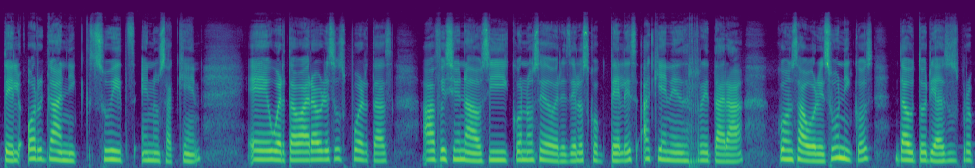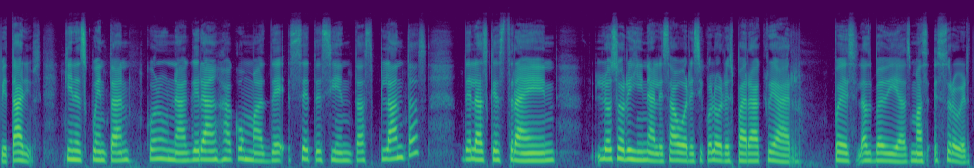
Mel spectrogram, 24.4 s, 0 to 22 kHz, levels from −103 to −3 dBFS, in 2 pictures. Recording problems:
none

